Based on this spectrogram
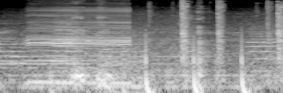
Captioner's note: phone buzzes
